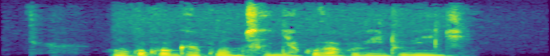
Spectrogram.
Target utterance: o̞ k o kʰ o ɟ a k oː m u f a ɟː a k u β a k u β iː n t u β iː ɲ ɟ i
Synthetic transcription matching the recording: o̞ k u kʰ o ɡ a k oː m u s a ɟː a k u v a k u β iː n t u β iː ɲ ɟ i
